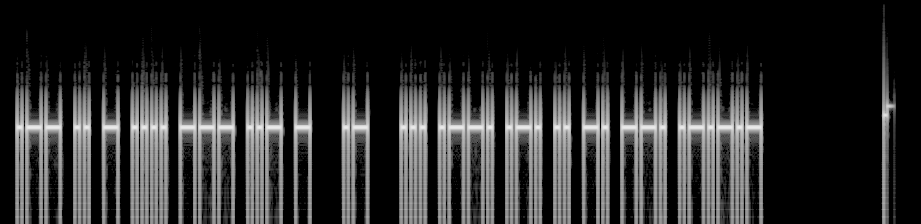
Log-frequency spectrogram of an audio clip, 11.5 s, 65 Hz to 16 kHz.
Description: Morse code, heard as a keyed tone, about 20 wpm, 700 Hz. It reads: WITHOUT A SPRING.
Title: Sentences from Top 1200 Words 20wpm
